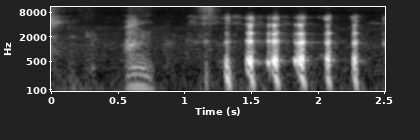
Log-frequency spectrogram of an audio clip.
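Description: A dog barks in a quick run of about seven short, sharp yaps, fairly loud, after a single lower bark or vocal sound just before.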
